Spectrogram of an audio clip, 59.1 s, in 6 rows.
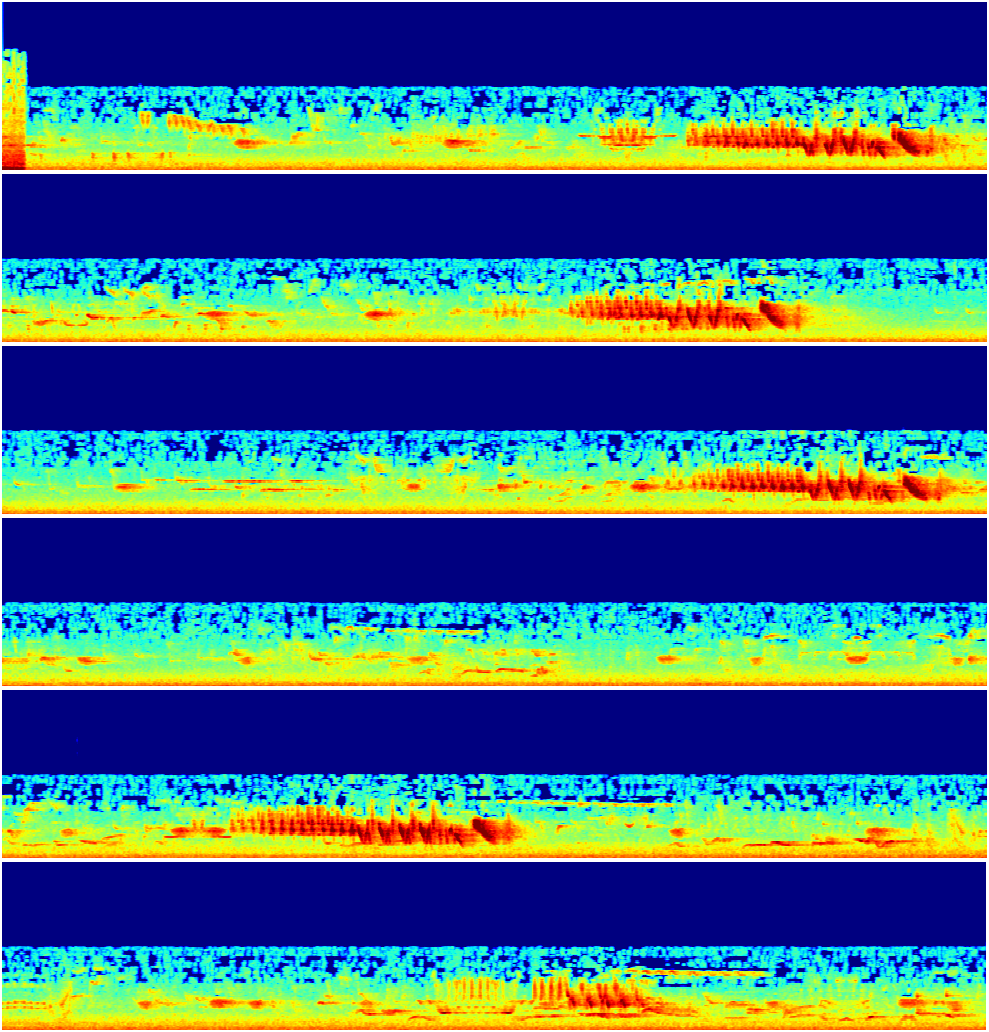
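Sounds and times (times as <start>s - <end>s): birds chirping: 0.0s - 0.3s
stream rushing: 0.0s - 0.3s
songbird singing: 0.0s - 59.0s.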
